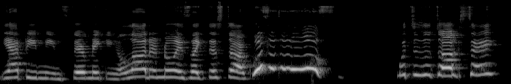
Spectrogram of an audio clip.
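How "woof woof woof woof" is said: loud, high barking woofs; dog bark. Shown as a demonstration. Teacher barking for the kids, loud and high. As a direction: bark like a big playful dog.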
